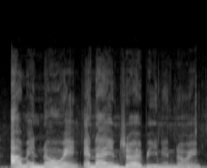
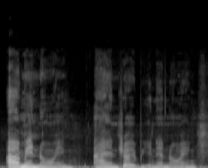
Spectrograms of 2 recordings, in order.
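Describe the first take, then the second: First: It is said loudly. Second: It is said quietly.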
